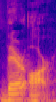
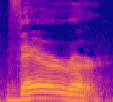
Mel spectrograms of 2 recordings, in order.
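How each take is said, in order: First: It is said as two separate full words. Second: It is run together into one contracted form. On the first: "when we write, we always separate these" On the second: "most people will say there're. They contract them"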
